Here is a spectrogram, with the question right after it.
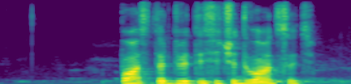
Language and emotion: Russian, neutral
